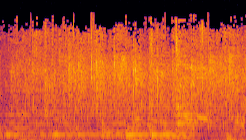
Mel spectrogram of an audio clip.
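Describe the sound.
Loud crowd applause for a band after a concert song in Valencia, a continuous roar of clapping with cheering voices and lingering tonal sound over it.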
